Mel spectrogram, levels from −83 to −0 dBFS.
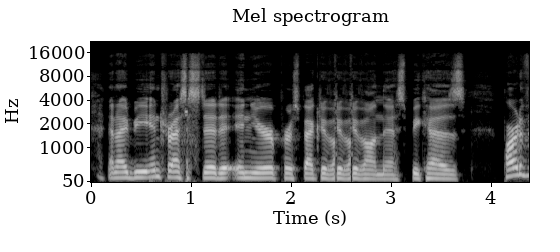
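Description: Speech with two audible stutters: from 0.93 to 1.01 s a 78 ms fragment plays twice in a row, and from 2.42 to 2.73 s a 157 ms fragment plays three times. This is repeated frames: runs of compressed frames were delivered more than once, so the decoder replayed them. The block lengths point to about three and six codec frames, and together the repeats add roughly 0.39 s to the audio.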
